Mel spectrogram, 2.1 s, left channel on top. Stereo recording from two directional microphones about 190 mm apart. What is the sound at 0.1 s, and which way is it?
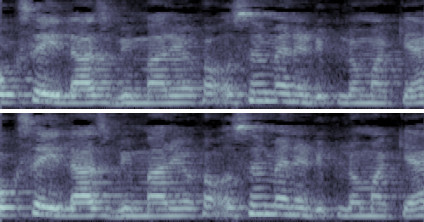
A woman's voice, 15° right (ahead or behind).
